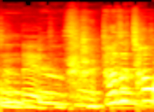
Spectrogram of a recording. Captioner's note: haha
